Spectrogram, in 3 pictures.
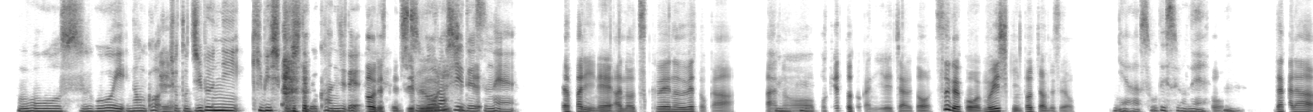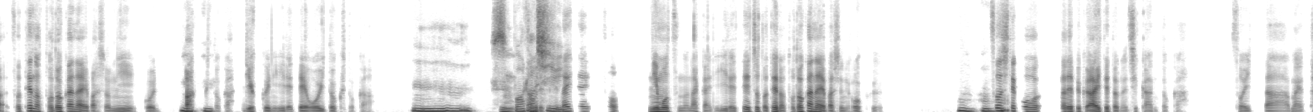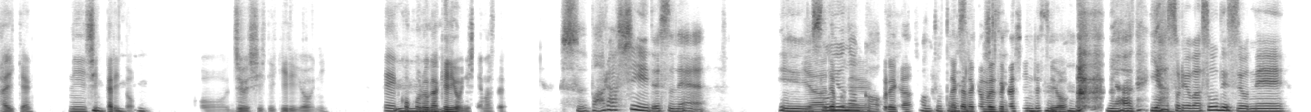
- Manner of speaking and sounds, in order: laugh; laugh
- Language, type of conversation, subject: Japanese, podcast, スマホ依存を感じたらどうしますか？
